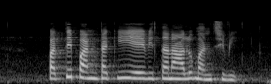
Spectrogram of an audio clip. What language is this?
Telugu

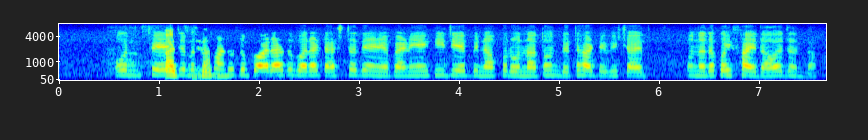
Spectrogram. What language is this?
Punjabi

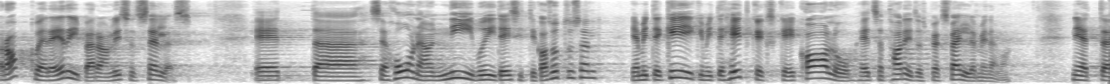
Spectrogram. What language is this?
Estonian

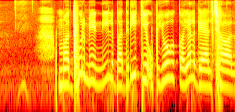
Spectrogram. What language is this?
Maithili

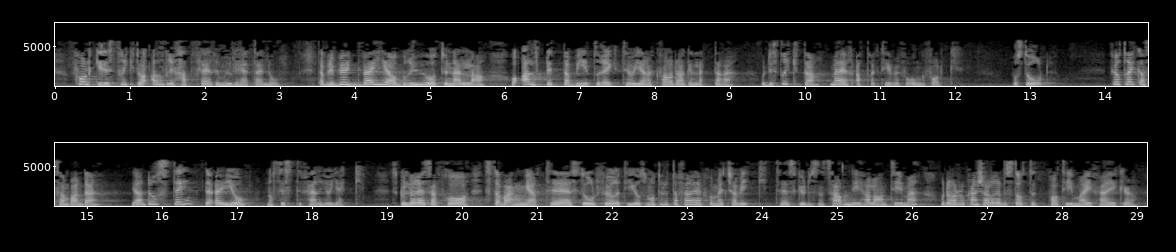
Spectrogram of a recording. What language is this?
Norwegian Nynorsk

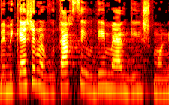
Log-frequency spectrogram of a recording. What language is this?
Hebrew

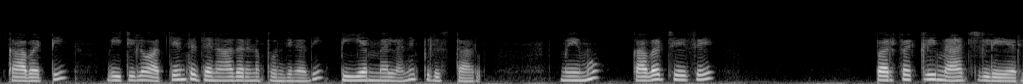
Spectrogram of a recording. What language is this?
Telugu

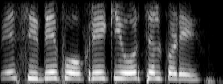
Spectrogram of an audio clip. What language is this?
Hindi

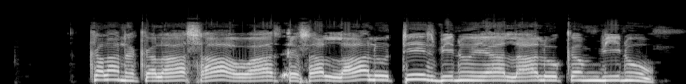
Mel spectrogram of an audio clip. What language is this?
Ushojo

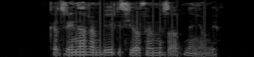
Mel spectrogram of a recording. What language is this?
Urdu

